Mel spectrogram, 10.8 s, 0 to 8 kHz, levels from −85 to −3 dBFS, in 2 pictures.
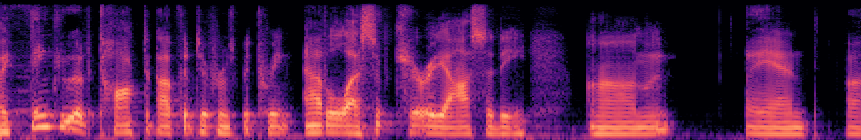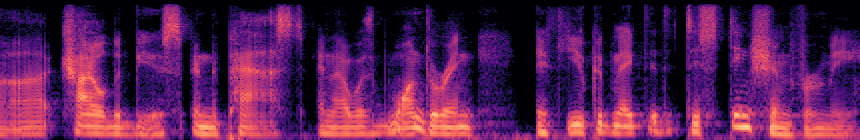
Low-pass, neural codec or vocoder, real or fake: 7.2 kHz; codec, 16 kHz, 1 kbps, X-Codec, HuBERT features, trained on balanced general audio; fake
